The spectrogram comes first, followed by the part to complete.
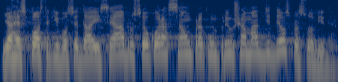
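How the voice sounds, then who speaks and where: High-voiced Brazilian pastor preaching in reverb. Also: male voice, lively intonation, fast talker, a little mellow. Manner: conversational, folksy sermon with humor and frequent tag questions. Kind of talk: sermon. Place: church sanctuary. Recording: long church reverb.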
